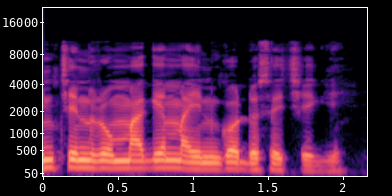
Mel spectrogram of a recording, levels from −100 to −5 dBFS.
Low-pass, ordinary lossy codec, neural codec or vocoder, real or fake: none; none; none; real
